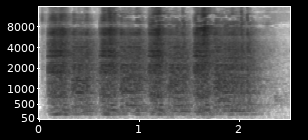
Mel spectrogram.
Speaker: I mean what is that sound we're going to diagnose we're going to take it apart and figure it out and show you exactly how to fix it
